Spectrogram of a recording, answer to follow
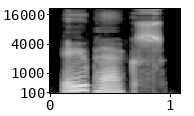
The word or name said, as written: apex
